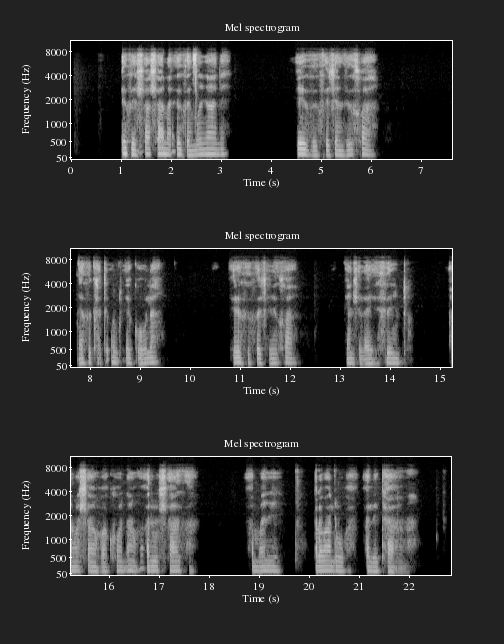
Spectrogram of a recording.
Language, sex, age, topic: North Ndebele, female, 50+, health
